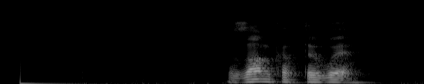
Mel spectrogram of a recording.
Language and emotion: Russian, neutral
